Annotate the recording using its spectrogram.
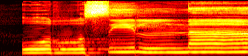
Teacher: lam sukun tidak menghadapi lam atau ro dibacanya jelas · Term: lam mutlak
